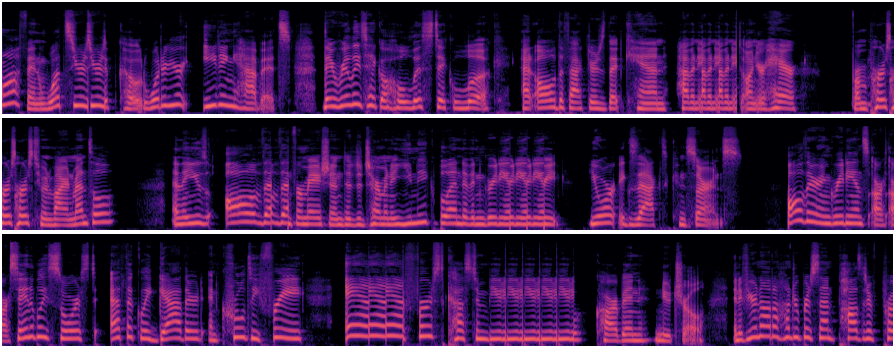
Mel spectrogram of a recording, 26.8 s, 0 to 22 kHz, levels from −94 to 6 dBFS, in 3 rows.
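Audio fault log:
0.85–1.02 s, 7.00–7.34 s, 8.88–9.22 s, 11.61–11.78 s, 14.00–14.34 s, 17.75–17.92 s, 21.50–21.85 s and 22.87–23.55 s, repeated buffer: a stutter where a slice of speech about 0.17 s long plays again with a hard join. It repeats once at three spots, twice at four, and four times after "first custom". New audio arrived late, so the device replayed its last block, which fits an 8192-sample buffer. Each event drops roughly 0.15 to 0.7 s of audio.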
